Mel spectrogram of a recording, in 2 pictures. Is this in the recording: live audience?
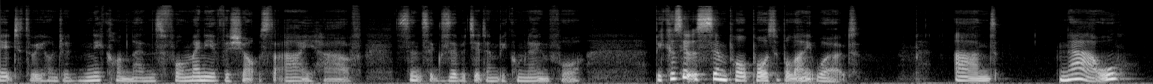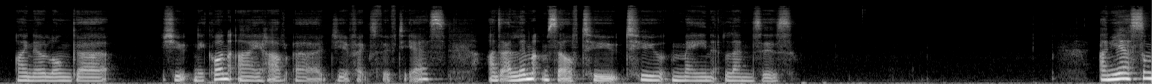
no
